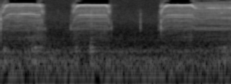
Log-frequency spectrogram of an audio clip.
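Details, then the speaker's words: Geo Tracker that won't start: the fuel pump, powered directly from a battery, gives a high, steady electric whir in short, even bursts each time power is applied. The pump works normally. "That's a fuel pump working beautifully."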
